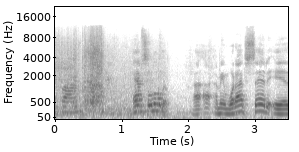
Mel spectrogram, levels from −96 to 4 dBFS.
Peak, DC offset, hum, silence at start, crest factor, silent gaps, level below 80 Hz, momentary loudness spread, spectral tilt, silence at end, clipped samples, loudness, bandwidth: -22 dBFS; under 0.1%; none; 0 s; 18 dB; none; -66 dBFS; 11 LU; -5 dB/octave; 0 s; under 0.1%; -42 LUFS; 12 kHz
